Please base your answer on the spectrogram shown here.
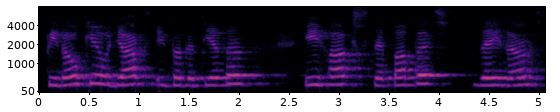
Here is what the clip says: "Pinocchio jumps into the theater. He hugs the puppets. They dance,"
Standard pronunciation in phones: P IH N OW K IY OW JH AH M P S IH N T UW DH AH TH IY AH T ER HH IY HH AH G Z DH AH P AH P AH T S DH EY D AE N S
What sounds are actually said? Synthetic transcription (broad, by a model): P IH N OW K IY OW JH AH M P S IH N T UW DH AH T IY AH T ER HH IY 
